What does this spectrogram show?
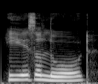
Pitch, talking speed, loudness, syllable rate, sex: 200 Hz, 245 wpm, -12 LUFS, 4.8 syllables/s, female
